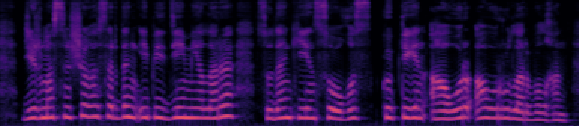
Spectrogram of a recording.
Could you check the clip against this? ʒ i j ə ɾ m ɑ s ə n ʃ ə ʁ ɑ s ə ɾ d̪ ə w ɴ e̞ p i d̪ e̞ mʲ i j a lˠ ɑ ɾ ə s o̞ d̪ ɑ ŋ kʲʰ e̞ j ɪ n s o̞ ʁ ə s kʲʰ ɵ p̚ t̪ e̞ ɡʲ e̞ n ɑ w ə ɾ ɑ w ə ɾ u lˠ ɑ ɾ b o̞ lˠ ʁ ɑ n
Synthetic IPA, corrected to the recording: ʒ i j ə ɾ m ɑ s ə n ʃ ə ʁ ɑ s ə ɾ d̪ ə ɴ e̞ p i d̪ e̞ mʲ i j a lˠ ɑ ɾ ə s o̞ d̪ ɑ ŋ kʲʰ e̞ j ɪ n s o̞ ʁ ə s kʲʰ ɵ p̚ t̪ e̞ ɡʲ e̞ n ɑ w ə ɾ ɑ w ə ɾ u lˠ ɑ ɾ b o̞ lˠ ʁ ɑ n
